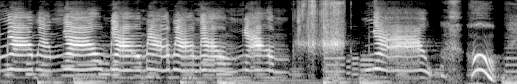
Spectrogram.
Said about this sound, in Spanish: Los gatos recibieron la noticia encantados. ¡Miau, miau, miau, miau!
